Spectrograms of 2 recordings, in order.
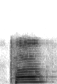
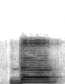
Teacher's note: द यह भी दंत को स्पर्श कर रहा है।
